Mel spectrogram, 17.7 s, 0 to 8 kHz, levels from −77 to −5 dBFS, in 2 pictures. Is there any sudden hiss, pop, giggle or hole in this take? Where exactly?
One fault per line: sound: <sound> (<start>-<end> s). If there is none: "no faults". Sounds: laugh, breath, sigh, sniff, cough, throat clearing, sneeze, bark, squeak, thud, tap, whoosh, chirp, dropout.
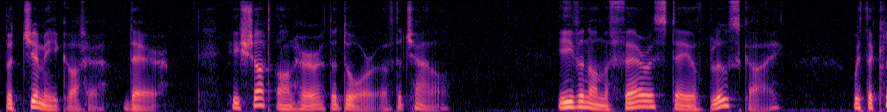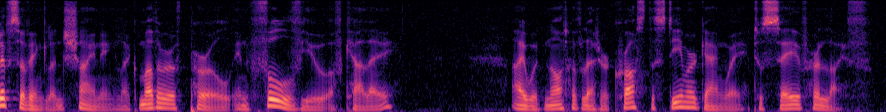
no faults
